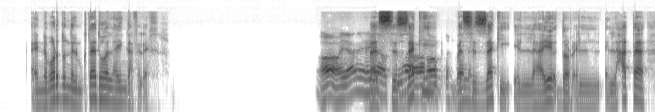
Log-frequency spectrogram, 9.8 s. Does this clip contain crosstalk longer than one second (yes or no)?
yes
